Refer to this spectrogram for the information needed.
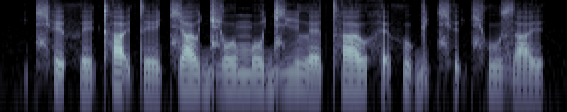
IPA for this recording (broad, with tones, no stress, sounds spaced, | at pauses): t͡ɕʰ ḛ˦˨ θ e˨ kʰ a̰˦˨ ɪ̯ t e˨ t͡ɕ a˦ ʊ̯ d͡ʑ o˦ ʊ̯ m o˦ d͡ʑ i˦ l ɛ˨ tʰ a˦ ʊ̯ h ɛ̰˦˨ θ ṵ˦˨ ɡ ḛ˦˨ t͡ɕʰ ɪ˦ ʔ t͡ɕʰ u˦ z a˨ ɪ̯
